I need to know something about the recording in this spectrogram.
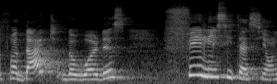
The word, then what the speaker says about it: félicitations: So for that, the word is félicitations. Let's just break the word and pronounce it. Fé, L-I is li, C-I is si, T-A is ta, T-I-O-N is sion. Félicitations. Félicitations.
